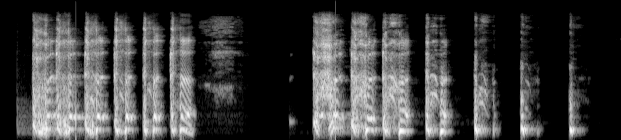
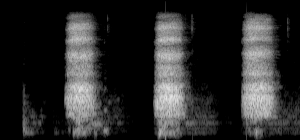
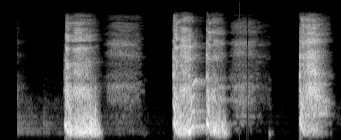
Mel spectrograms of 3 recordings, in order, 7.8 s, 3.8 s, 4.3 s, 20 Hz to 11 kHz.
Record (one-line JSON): {"cough_length": "7.8 s", "cough_amplitude": 29487, "cough_signal_mean_std_ratio": 0.55, "exhalation_length": "3.8 s", "exhalation_amplitude": 26622, "exhalation_signal_mean_std_ratio": 0.44, "three_cough_length": "4.3 s", "three_cough_amplitude": 31106, "three_cough_signal_mean_std_ratio": 0.5, "survey_phase": "beta (2021-08-13 to 2022-03-07)", "age": "18-44", "gender": "Female", "wearing_mask": "No", "symptom_cough_any": true, "smoker_status": "Ex-smoker", "respiratory_condition_asthma": false, "respiratory_condition_other": false, "recruitment_source": "REACT", "submission_delay": "2 days", "covid_test_result": "Negative", "covid_test_method": "RT-qPCR"}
